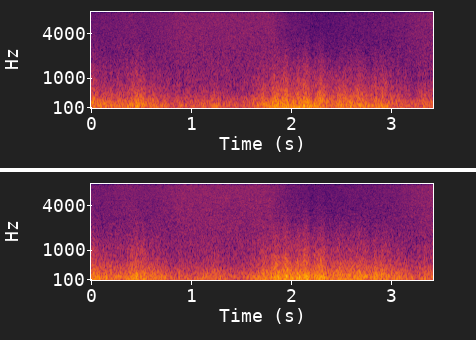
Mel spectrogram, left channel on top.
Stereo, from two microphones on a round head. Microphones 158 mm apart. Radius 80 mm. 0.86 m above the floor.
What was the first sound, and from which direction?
Only background noise.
